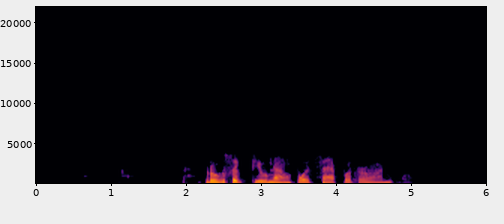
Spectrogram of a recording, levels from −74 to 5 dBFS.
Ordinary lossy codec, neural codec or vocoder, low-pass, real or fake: none; none; 3.6 kHz; real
